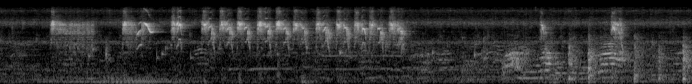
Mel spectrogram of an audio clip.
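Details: Sunbird call used as a lure to draw wild birds: a rapid series of high, thin chirps repeated about four times a second for several seconds, then scattered softer chirps and a faint background voice.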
